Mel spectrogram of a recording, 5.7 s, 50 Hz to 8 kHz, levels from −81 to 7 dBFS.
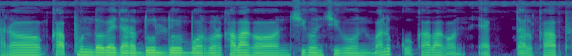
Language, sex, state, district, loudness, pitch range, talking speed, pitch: Chakma, male, Tripura, Dhalai, -18 LUFS, 120-130 Hz, 165 wpm, 125 Hz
